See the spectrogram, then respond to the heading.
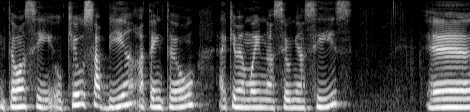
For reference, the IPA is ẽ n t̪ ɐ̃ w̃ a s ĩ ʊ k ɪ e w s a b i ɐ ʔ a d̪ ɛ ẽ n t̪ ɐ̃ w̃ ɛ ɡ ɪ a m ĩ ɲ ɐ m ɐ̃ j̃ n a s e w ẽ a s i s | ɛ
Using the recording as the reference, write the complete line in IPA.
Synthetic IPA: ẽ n t̪ ɐ̃ w̃ a s ĩ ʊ k ɪ e w s a b i ɐ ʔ a t̪ ɛ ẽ n t̪ ɐ̃ w̃ ɛ k ɪ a m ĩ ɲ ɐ m ɐ̃ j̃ n a s e w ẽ a s i s | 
